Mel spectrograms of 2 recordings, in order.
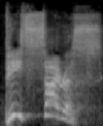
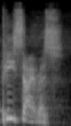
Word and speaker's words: Bucyrus: Bucyrus. No, Bucyrus. I thought you said P-Cyrus. No, Bucyrus. It's B.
